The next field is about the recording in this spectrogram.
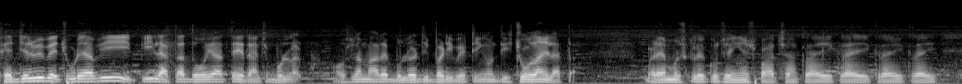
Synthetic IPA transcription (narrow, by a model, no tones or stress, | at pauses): pʰeːd͡ʒəɾbiːbeːt͡ʃuːɽejaːbiːpiːlɛːt̪aːd̪oːjaːɾt̪eːɾãːt͡ʃbʊlːə̰ɽ | ʊ̰slɛ̃ːmaːɾeːbʊlːəɽd̪iːbəɽiːbeːʈɪ̃ːɦõ̰ːnd̪iːt͡ʃoːd̪ãːilɛːt̪aː | bə̰ɽeːmʊʃkɪlekʊsẽãːspaːɾʃãːkəɾaːikɾaːikɾaːikɾaːiː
